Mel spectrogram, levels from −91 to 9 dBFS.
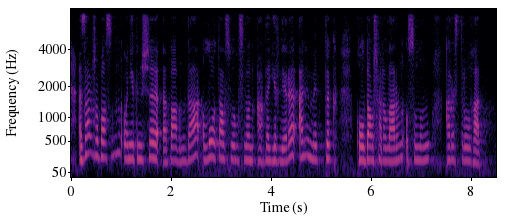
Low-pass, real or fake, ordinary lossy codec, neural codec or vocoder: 7.2 kHz; fake; none; codec, 16 kHz, 1.1 kbps, Voila-Tokenizer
